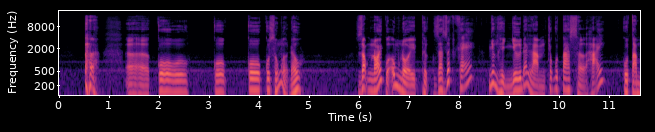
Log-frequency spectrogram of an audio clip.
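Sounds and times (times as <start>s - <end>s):
elderly man dry coughing at the dinner table: 0.5s - 1.5s
speech: 0.5s - 4.9s, 6.0s - 11.6s.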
